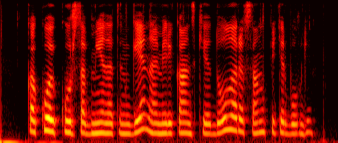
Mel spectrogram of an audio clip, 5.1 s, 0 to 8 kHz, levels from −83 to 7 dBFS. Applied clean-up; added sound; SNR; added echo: none; none; none; none.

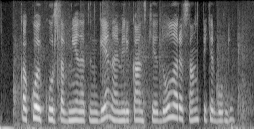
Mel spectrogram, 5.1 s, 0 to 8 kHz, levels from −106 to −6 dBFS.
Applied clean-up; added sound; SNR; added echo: none; Walk, footsteps; 20 dB; none.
